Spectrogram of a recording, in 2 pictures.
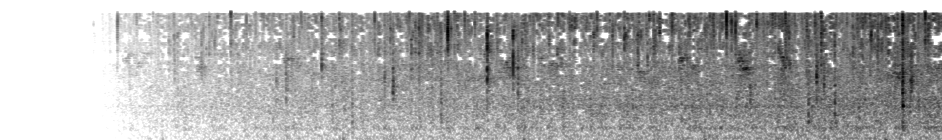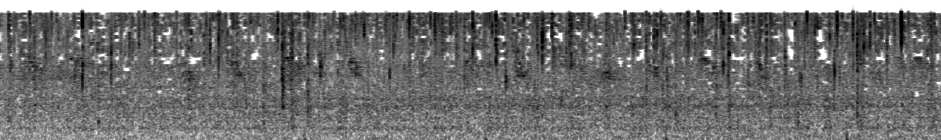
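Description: A vinyl record crackles and pops as it spins on a turntable.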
